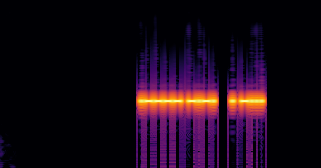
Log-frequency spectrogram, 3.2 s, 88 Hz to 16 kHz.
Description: Morse code, heard as a keyed tone, about 50 wpm, 700 Hz. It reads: 1C EB
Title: Field Day Exchanges Encore - 50wpm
